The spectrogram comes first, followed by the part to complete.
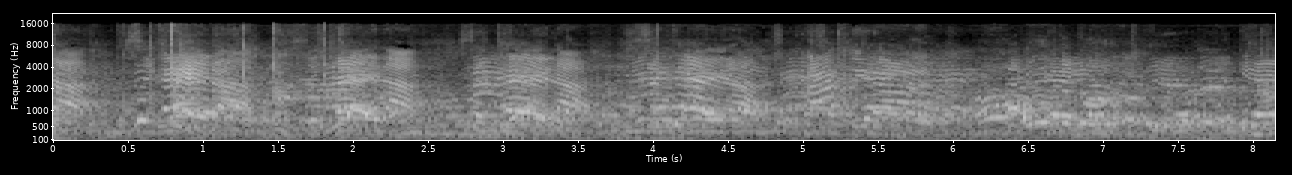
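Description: A group of children shouting and cheering excitedly, many high-pitched voices overlapping, with some hand clapping.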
